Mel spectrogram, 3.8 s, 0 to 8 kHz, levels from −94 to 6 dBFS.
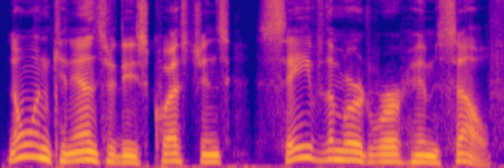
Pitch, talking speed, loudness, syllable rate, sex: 135 Hz, 160 wpm, -18 LUFS, 4.9 syllables/s, male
